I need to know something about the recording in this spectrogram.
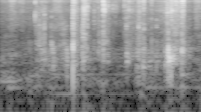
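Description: Handcuffs being put on a man's wrists close to a body-worn camera: a run of sharp metallic clicks and rattles over the rustle of clothing against the microphone.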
